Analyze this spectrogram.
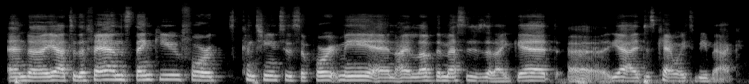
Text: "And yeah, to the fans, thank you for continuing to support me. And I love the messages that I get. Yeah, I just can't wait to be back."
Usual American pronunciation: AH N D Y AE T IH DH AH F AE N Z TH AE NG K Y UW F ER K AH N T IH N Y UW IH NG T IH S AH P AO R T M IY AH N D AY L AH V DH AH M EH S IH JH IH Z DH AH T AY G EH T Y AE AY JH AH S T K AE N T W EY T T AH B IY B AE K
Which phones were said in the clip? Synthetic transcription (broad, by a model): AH N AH Y AE T IH DH AH F AE N Z TH AE NG K Y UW F ER K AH N T IH N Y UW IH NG T IH S AH P AO R T M IY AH N AY L AH V DH AH M EH S IH JH IH Z DH AH T AY G EH T Y AE AY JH AH S K AE N T W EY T T AH B IY B AE K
